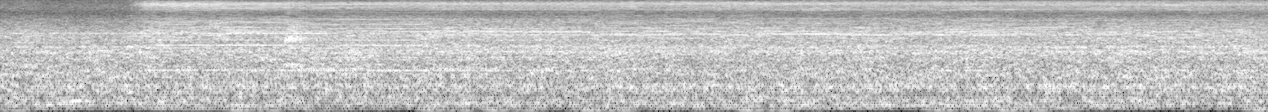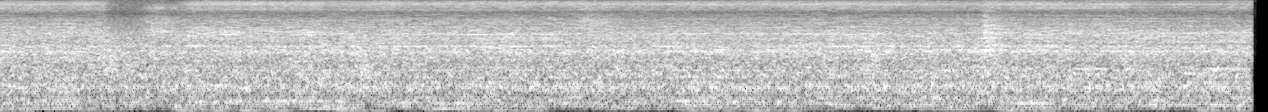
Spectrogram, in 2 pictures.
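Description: A steady machine whirring, even and unbroken throughout.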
